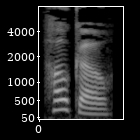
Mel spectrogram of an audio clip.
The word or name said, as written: hocco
